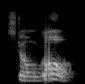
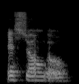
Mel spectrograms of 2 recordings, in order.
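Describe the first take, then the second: First: The vowel has the added tone movement. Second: The vowel has no added tone movement. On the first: The speaker calls it right. "Two is the one that will have the tone added" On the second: The speaker calls it wrong. "column one is wrong"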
